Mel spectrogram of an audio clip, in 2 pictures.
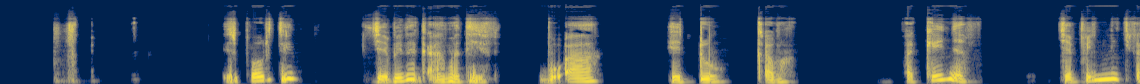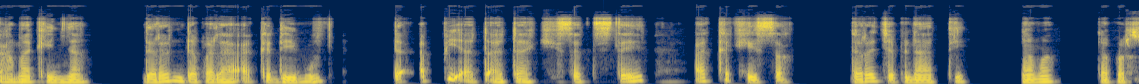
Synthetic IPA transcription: ʔɪspo̞ːɾt̪iːn | d͡ʒɐbɪnɐkʼa̰ːmɐt̪iːf | bʊ̰ʔaː | hɛd̪ːuː | kʼɐbɐ | fɐkːe̞ːɲːɐf | d͡ʒɐbɪnːɪkʼaːmaːkʰe̞ːɲːaː | d̪ɐɾɐnd̪ɐbɐla̰ːʔɐ̰kːɐd̪e̞ːmuːf | d̪̥ɐʔɐbːiːɐ̰d̪a̰ːd̪aːkʰeːsːɐt̪ːɪ̥st̪ɐʔe | ʔɐkːɐkʰe̞ːsːa | ɡ̥ɐɾɐd͡ʒɐbɪnaːt̪ːɪ | nɐmɐ | d̪̥ɐbɐɾsʊ̥

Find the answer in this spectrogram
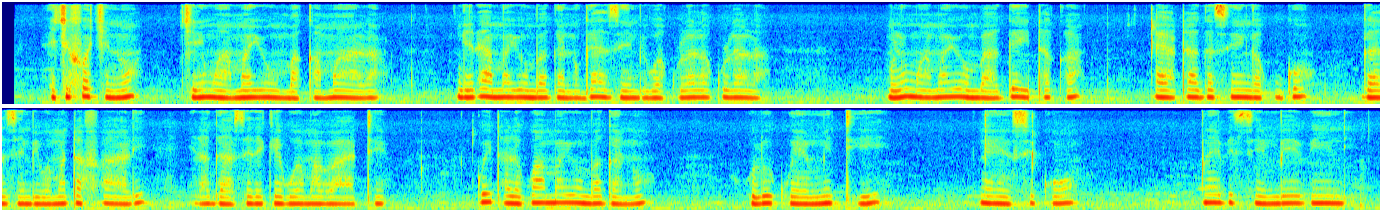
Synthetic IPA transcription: e̞cifo̞cino̞ | cilimwamajuːmbakamaːla | ŋɡe̞ɾaːmajuːmbaɡano̞ɡaziːmbiβwakulalakulala | mulimuaːmajuːmbaɡeitʰakʰa | ajataɡasiːŋɡakuɡo̞ | ɡaziːmbiβwaːmatafaːlieɾaɡaːse̞ɾe̞ke̞βwaːmaβaːtʰi | kwuitalekwaːmajuːmbaɡano̞ | kulikwe̞mitʰi | neːnsikʰo̞ | ne̞ːβisiːmbe̞ːβiːnd̪i

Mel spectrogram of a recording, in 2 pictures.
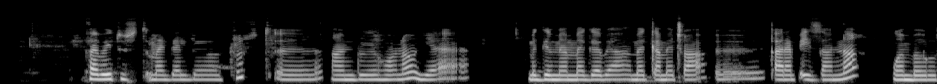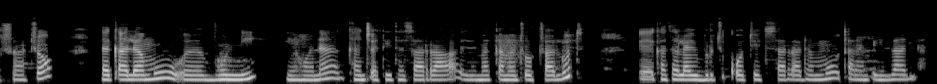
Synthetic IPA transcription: kʰəβe̞t̪wʊst̪ʼməɡəlɡəlawo̞t͡ʃːwʊst̪ʼand̪ujɛɦo̞nəwjɛ̰ | mɨɡɨβməməɡəβjaməkʼːəmət͡ʃʼa | t̪ʼəɾəmpʼezanːa | wɔmbəɾo̞t͡ʃːnat͡ʃːɛw | b̥əkʼələmubunːi | jɛɦo̞nəkʰənt͡ʃʼət̪jɛt̪ʰəsərːaməkʼːəmət͡ʃʼo̞t͡ʃːalːut̪ | kʰət̪ʰəljajːubɨɾt͡ʃʼɪkʼo̞t̪ʰːjɛt̪ʰə̥sərːad̪əɡmo̞t̪ʼəɾəmpʼezalːə

